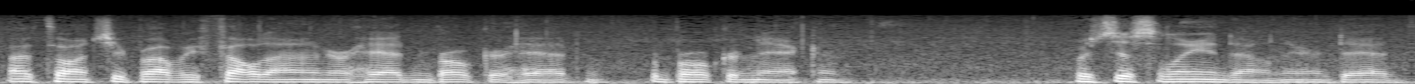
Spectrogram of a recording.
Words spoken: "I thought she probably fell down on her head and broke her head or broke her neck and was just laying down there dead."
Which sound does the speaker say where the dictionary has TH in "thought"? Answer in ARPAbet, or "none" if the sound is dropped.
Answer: TH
